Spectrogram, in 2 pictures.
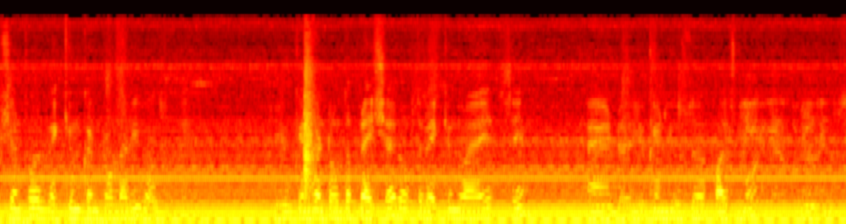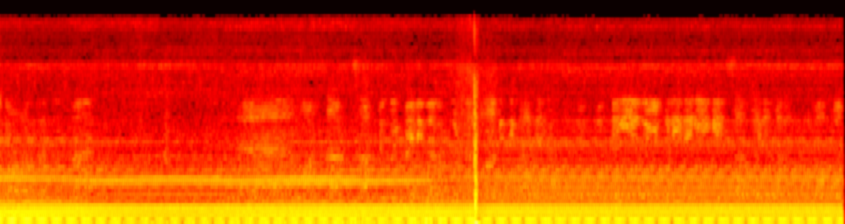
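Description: An electrical machine hums steadily.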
